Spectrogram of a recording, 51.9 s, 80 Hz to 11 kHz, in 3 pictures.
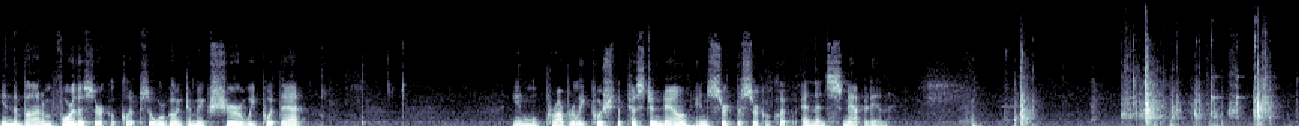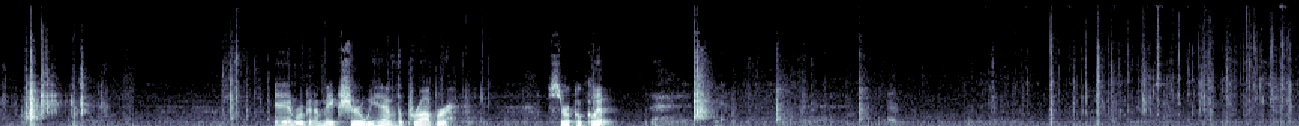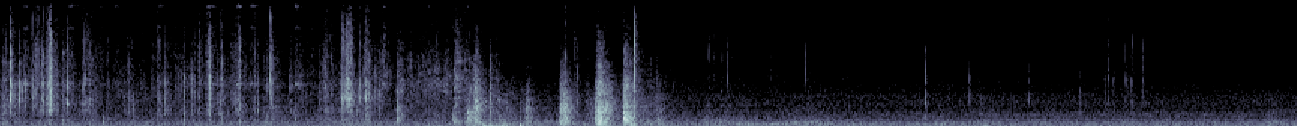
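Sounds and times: plastic bags crinkling: 23.0s - 24.0s, 30.4s - 41.1s
metal tools clinking: 30.2s - 41.1s.

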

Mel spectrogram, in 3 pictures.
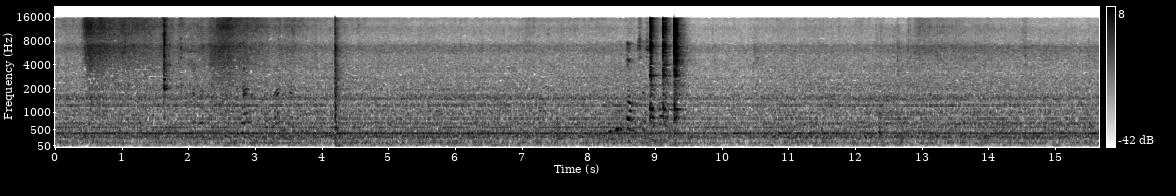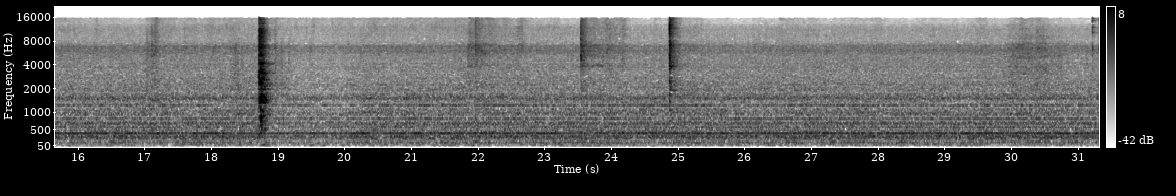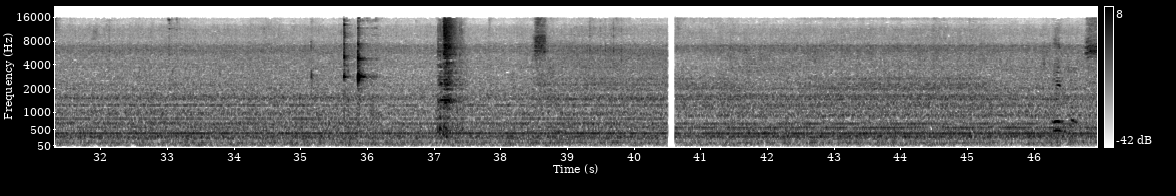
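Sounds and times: mechanical appliance hum: 0.0s - 46.9s.

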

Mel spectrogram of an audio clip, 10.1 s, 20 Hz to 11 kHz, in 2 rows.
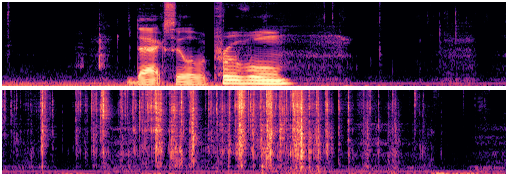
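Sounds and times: foil wrapper tearing and crinkling: 5.0s - 9.4s.

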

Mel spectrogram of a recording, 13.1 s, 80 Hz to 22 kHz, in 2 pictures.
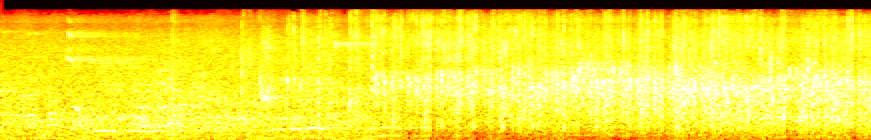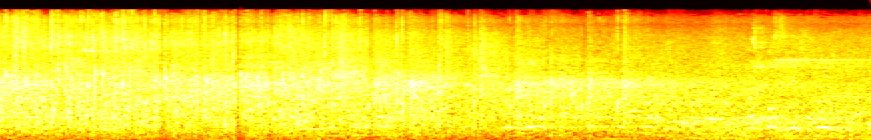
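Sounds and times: crowd clapping: 1.8s - 11.7s.

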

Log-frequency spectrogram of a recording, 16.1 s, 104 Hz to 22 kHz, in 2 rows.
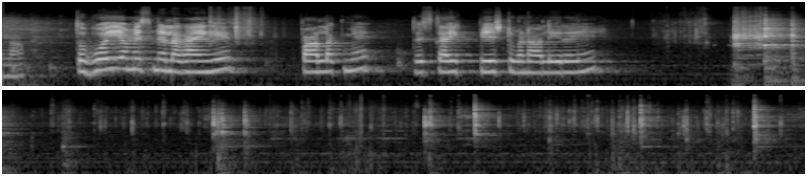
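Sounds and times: spoon stirring in steel bowl: 6.6s - 16.0s.

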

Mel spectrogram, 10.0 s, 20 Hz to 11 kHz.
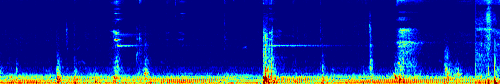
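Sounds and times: steady low hum: 0.0s - 10.0s
metal clanks with ringing: 2.1s - 3.8s, 5.2s - 7.2s.

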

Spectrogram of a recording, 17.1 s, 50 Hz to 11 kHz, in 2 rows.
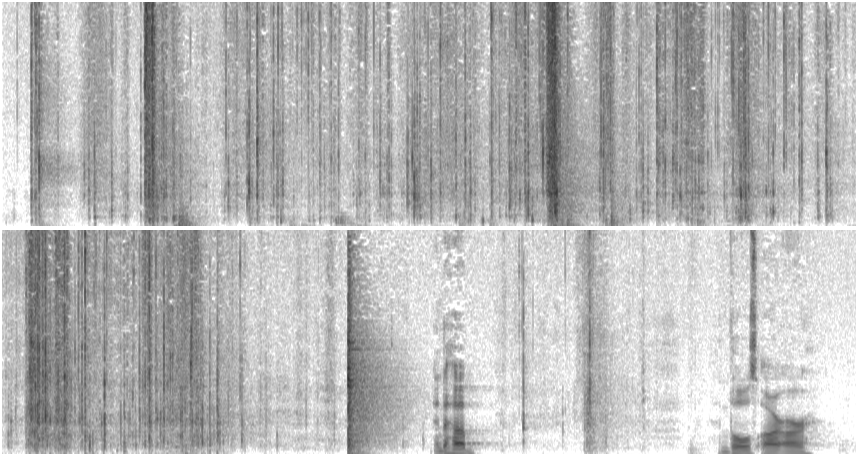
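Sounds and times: wrapping paper crinkling: 0.5s - 12.0s.

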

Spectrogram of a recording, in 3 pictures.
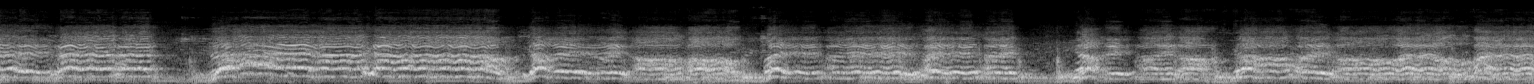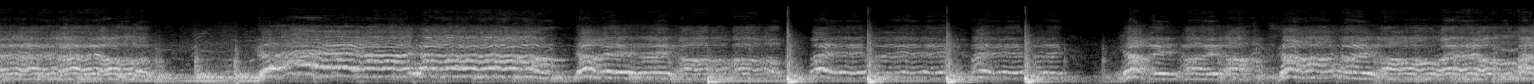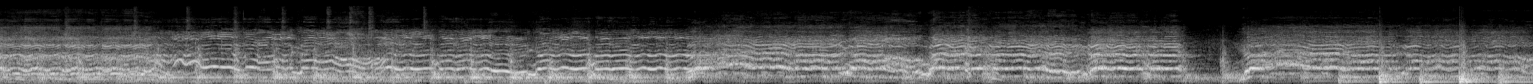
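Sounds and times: men singing in unison: 0.0s - 17.2s, 17.8s - 46.0s
large hand drum beaten with sticks: 0.0s - 46.0s.

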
